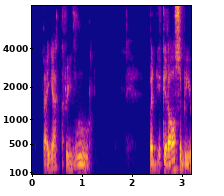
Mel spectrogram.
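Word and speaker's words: וַיַּקְרִיבוּ: The one difference is that in the Masoretic text, it's spelled Vav, Yod, Kuf, Resh, Bet, Vav, Vayakrivu, and that the E sound here is with a hirik, Vayakrivu.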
